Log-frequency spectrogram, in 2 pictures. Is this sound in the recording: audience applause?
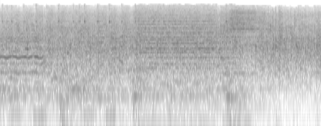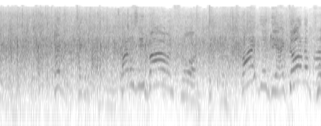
yes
